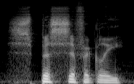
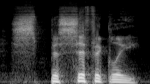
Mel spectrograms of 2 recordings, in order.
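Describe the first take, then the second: No difference in how they are said.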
